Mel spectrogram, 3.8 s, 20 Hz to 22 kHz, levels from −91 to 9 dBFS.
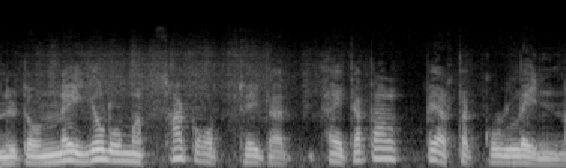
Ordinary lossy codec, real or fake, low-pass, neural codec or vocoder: none; fake; 19.8 kHz; vocoder, 48 kHz, 128 mel bands, Vocos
